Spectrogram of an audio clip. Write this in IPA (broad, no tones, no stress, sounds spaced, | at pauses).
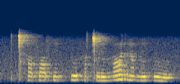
ǀʰ ɔ f ɔ f ũ pː u h ɔ ǀ u ɾ ũ ɦ ɔ r ɔ̃ ɦ ũ h u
